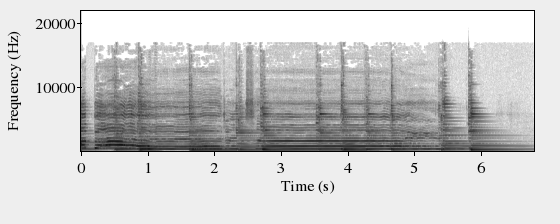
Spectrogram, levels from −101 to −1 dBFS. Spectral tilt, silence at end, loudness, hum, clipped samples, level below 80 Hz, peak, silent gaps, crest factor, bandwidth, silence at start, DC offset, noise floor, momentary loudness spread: 0.5 dB/octave; 0.25 s; -20 LUFS; none; under 0.1%; -80 dBFS; -4 dBFS; none; 16 dB; 17 kHz; 0 s; under 0.1%; -42 dBFS; 13 LU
